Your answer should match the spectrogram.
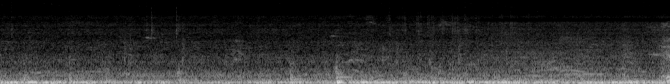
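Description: Disneyland Railroad train rolling steadily along its track, a continuous low rumble with faint clicks and creaks from the cars, while a recorded announcer speaks over it.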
